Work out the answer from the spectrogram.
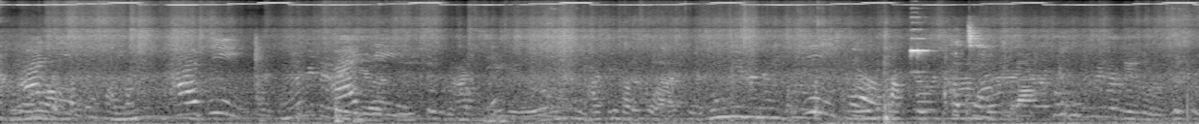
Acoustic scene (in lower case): bus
